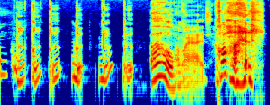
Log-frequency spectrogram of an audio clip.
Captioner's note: Courtney gulping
